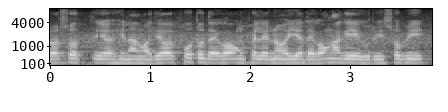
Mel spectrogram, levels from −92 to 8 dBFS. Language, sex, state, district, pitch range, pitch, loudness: Chakma, male, Tripura, Dhalai, 145-150 Hz, 145 Hz, -13 LUFS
